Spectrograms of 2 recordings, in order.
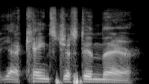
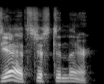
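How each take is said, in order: First: Captain's voice. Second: Captain's voice, higher. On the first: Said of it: "but they say". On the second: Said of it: "He says". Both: Acted.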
